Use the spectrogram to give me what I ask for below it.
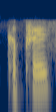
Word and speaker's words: caprese: Yes, I was listening to the Zorba pastor on your health show today, and he said it's caprese salad. It's not. It's caprese. Caprese is a Italian term for a tomato and mozzarella dressing. So just wanted to correct his pronunciation.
